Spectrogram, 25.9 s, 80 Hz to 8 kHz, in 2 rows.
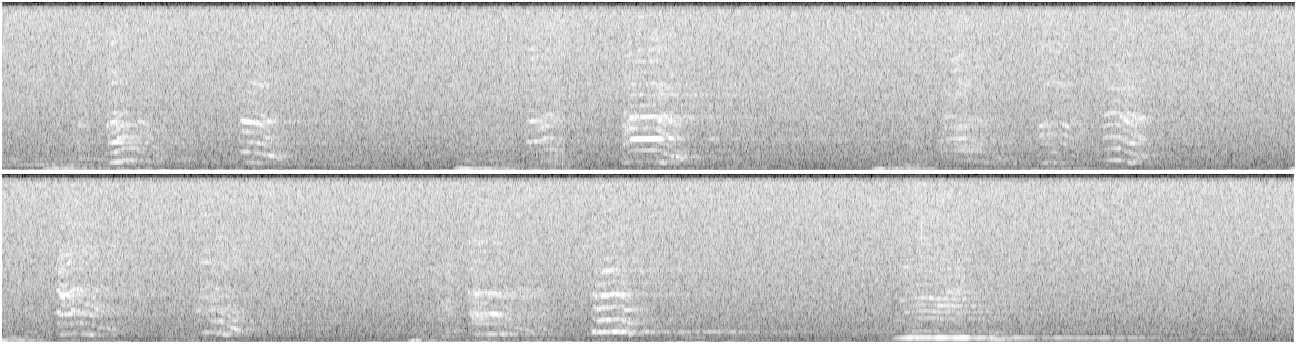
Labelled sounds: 1.1	1.5	humpback whale, 0.86 to 2.3 kHz
2.1	2.9	humpback whale, 0.80 to 2.5 kHz
5.2	5.6	humpback whale, 1.4 to 2.5 kHz
6.2	6.8	humpback whale, 0.93 to 4.2 kHz
9.4	9.9	humpback whale, 0.93 to 2.3 kHz
10.4	11.5	humpback whale, 0.80 to 4.3 kHz
13.4	14.0	humpback whale, 1.3 to 2.7 kHz
17.6	18.1	humpback whale, 0.93 to 2.5 kHz
18.8	19.4	humpback whale, 0.93 to 3.6 kHz
21.9	22.5	humpback whale, 1.2 to 2.2 kHz

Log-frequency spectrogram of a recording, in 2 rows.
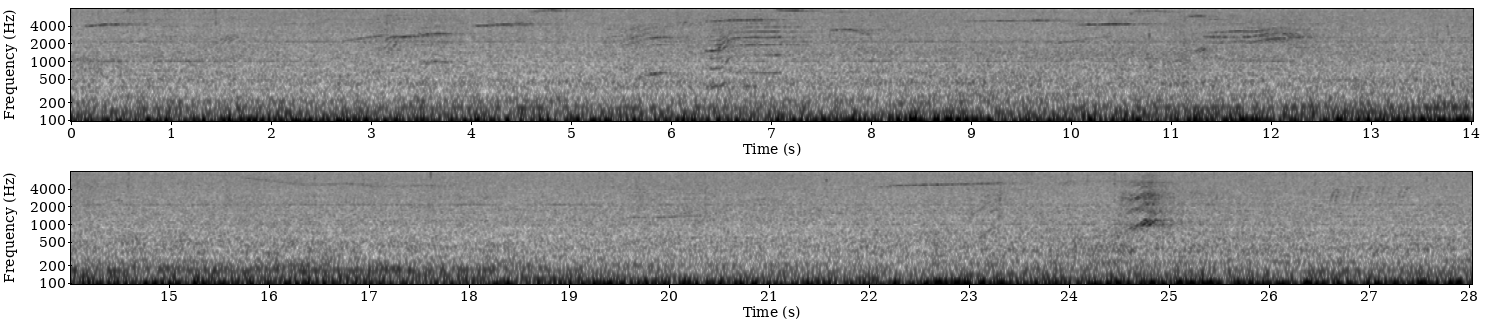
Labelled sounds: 0.0	0.6	killer whale, 3.9 to 4.4 kHz
2.8	5.0	killer whale, 0.98 to 7.6 kHz
6.9	7.4	killer whale, 7.2 to 7.6 kHz
10.5	12.4	killer whale, 1.1 to 7.3 kHz
22.1	23.4	killer whale, 4.0 to 5.3 kHz
24.4	25.1	killer whale, 0.66 to 6.8 kHz

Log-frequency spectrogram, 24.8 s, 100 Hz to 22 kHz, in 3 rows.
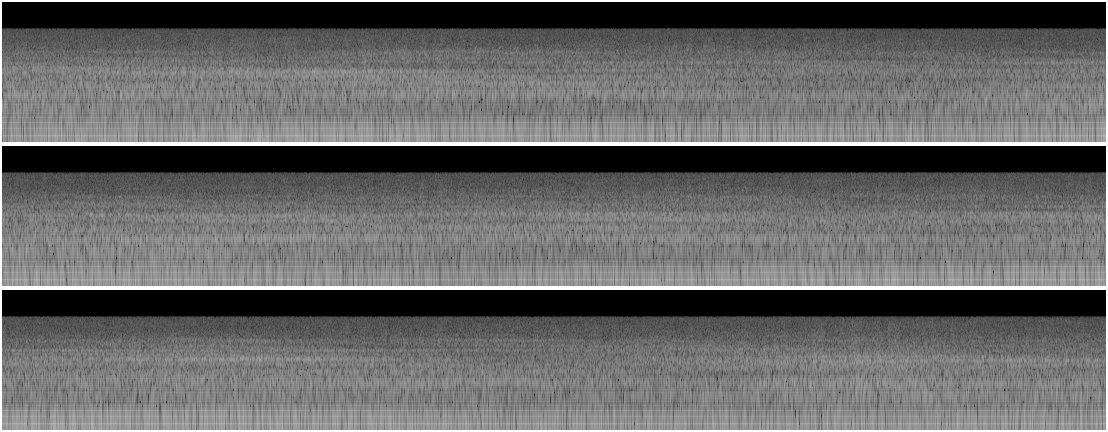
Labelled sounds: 7.3	7.5	vessel noise, 2.3 to 2.5 kHz
9.3	9.6	vessel noise, 1.4 to 1.5 kHz

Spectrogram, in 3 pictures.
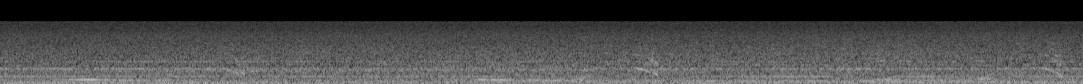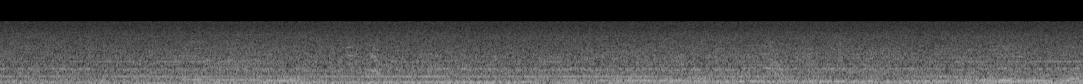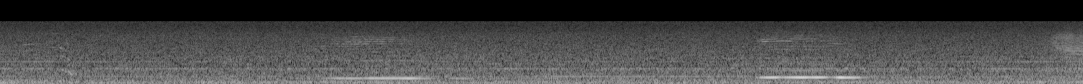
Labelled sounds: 25.0	25.5	humpback whale, 2.5 to 3.2 kHz
29.2	29.8	humpback whale, 2.8 to 3.4 kHz

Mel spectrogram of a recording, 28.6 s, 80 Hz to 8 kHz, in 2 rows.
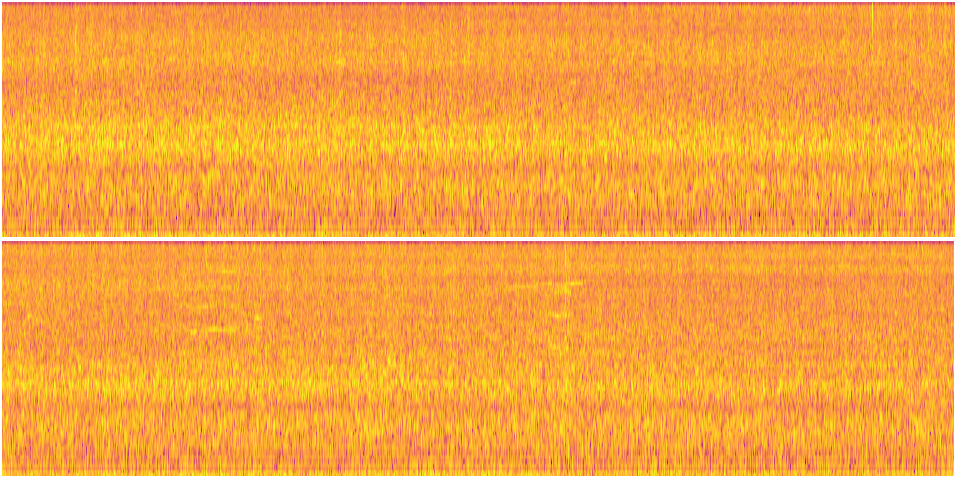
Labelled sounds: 16.9	18.3	killer whale, southern resident, 2.3 to 7.2 kHz
21.8	23.3	killer whale, 1.4 to 6.6 kHz

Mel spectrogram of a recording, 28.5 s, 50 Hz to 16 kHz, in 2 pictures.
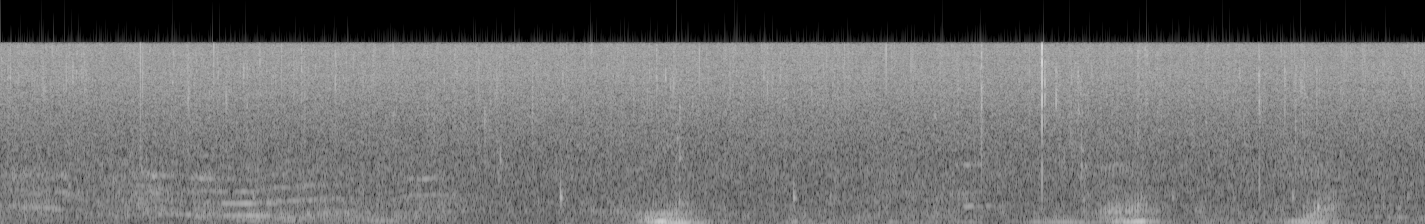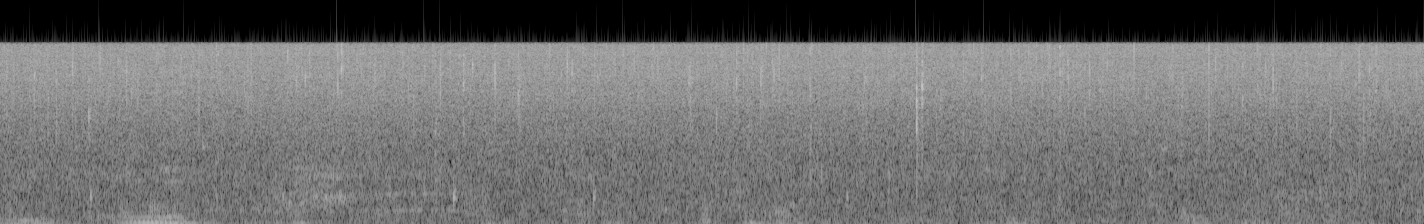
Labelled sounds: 11.0	11.3	humpback whale, 0.91 to 1.0 kHz

